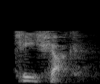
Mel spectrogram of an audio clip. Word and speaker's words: Taoiseach: We had the Prime Minister, or pronounced as Taoiseach, and President of Ireland, Edward Valera.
